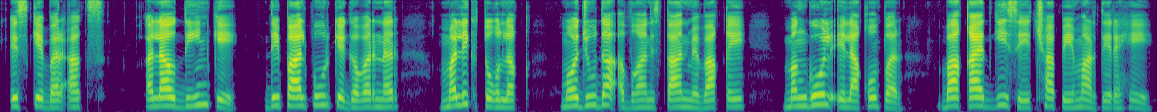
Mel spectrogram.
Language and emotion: Urdu, neutral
